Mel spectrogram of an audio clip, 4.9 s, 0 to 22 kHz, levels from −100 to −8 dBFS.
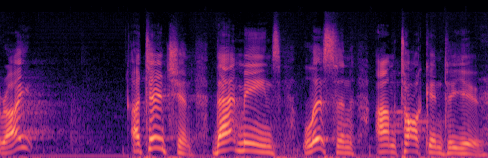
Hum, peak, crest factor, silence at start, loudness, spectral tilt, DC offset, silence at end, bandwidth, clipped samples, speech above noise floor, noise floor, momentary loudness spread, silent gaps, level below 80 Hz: none; -14 dBFS; 18 dB; 0 s; -33 LUFS; -4 dB/octave; under 0.1%; 0 s; 16 kHz; under 0.1%; 27 dB; -60 dBFS; 10 LU; none; -58 dBFS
